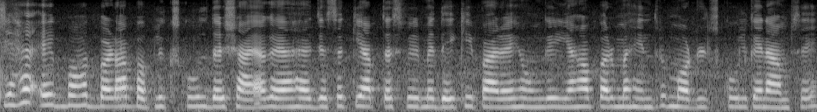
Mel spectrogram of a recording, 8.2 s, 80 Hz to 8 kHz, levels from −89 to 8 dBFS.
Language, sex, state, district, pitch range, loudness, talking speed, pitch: Hindi, female, Haryana, Rohtak, 220-235 Hz, -14 LUFS, 200 wpm, 225 Hz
